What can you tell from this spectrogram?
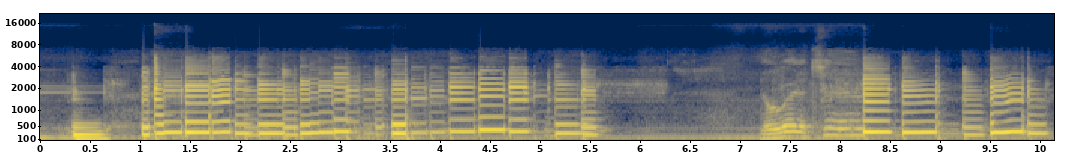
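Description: Guitar playing a blues phrase of single plucked notes, with a steady low hum beneath. There is a short pause around the middle, then a note slid up into about seven seconds in.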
